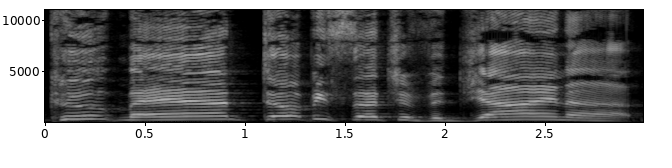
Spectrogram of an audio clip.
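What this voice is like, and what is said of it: Put-on Southern California accent. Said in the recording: “They've like got like a SoCal accent... it is very SoCal.”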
